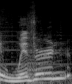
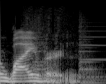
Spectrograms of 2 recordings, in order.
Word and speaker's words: wyvern: And getting max XP would be ideal, but Do you guys say Wyvern or Wyvern? Because funny enough that is a regional pronunciation thing. I believe received pronunciation pronounces it wyvern and nasty American uh English pronounces it wyvern.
